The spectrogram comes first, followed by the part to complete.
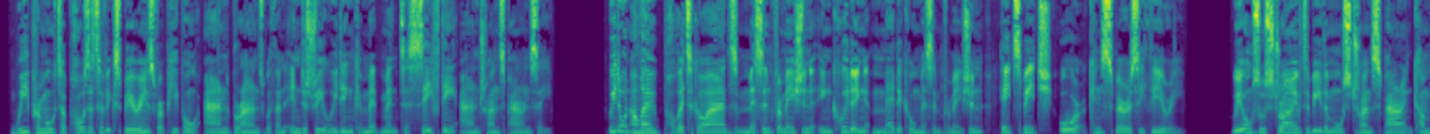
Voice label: english british others

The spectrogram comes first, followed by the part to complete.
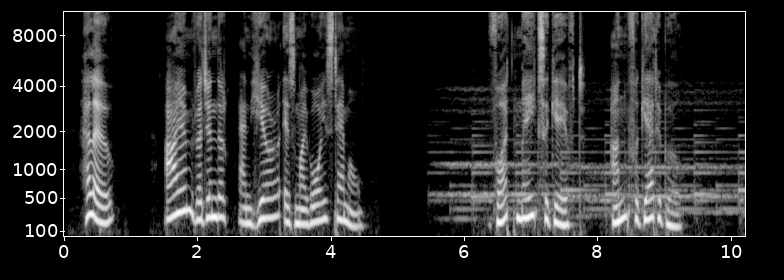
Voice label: english commercial

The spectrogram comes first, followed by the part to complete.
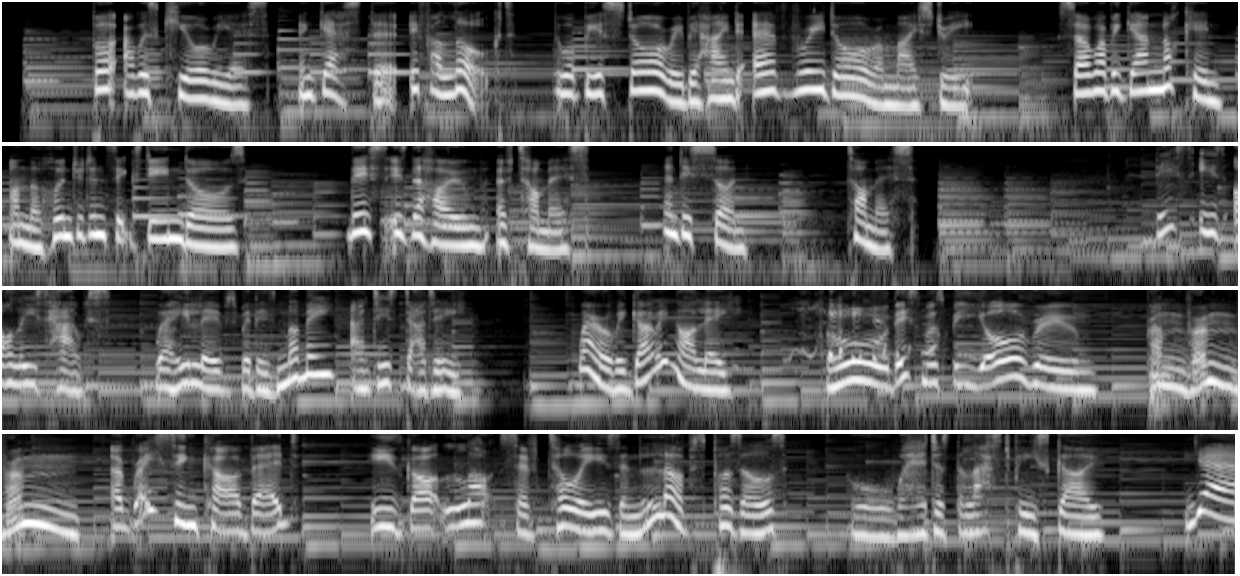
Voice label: english british narration

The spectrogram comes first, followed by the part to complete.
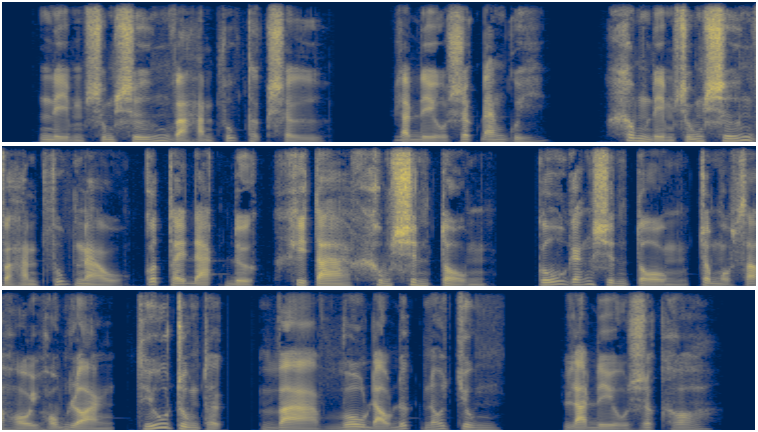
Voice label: Vietnamese audiobooks; vietnamese voice over talent

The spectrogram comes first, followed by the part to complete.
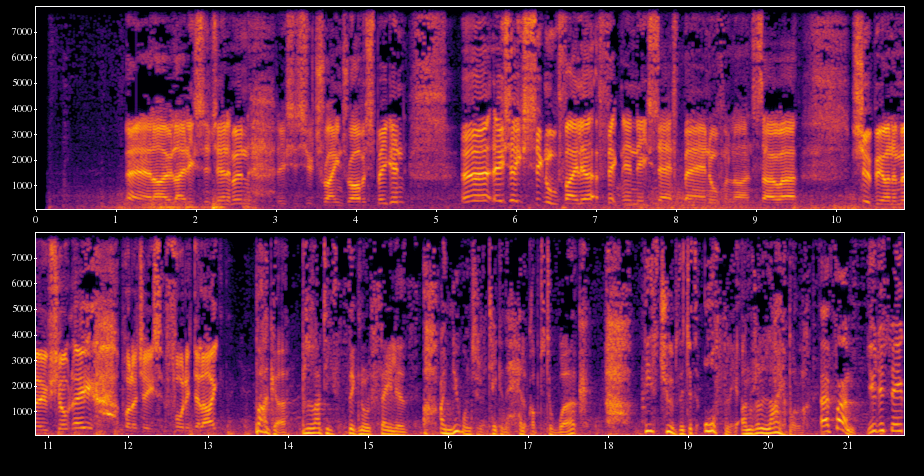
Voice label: english british video games; english british voice actors

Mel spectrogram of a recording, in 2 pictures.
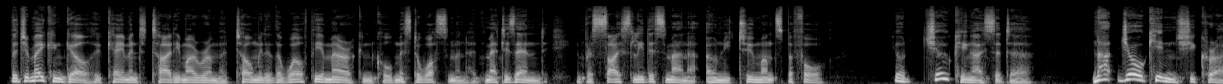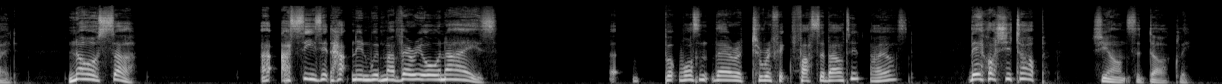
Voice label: english british audiobooks

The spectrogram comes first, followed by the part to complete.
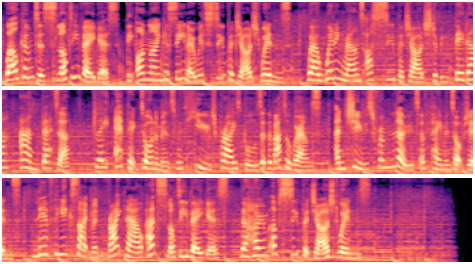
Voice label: english british promos

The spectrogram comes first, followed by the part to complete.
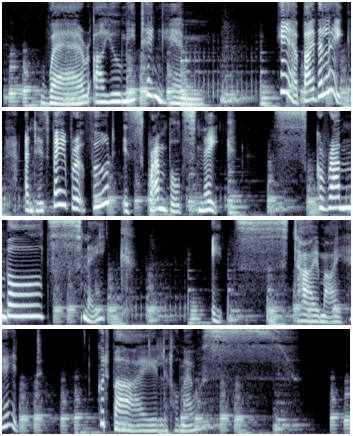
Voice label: english british animation

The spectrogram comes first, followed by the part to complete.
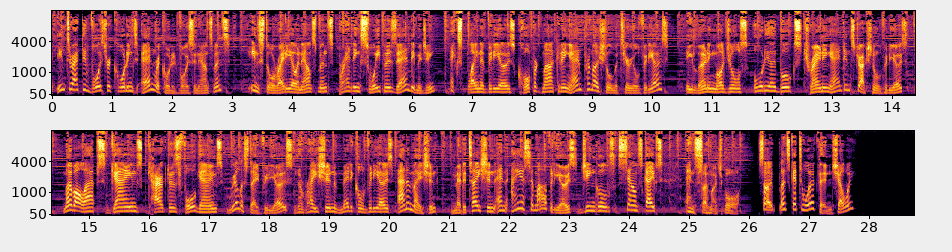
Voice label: english australian commercial

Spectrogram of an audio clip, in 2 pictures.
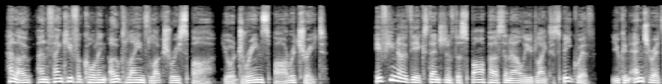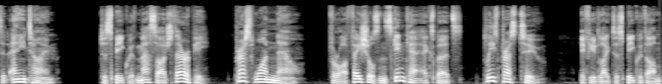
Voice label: english british ivr

